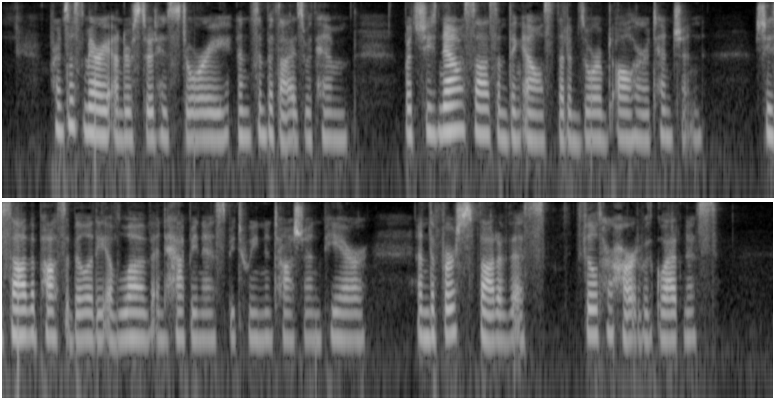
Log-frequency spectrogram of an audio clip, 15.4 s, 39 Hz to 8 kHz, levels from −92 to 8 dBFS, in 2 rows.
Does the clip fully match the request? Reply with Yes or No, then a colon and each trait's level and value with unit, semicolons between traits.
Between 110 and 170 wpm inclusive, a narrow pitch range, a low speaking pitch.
No: average, 165 wpm; narrow, 1.6 semitones; high, 200 Hz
